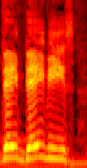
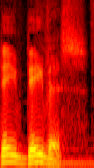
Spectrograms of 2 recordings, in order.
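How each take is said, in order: First: The surname has an 'ee' sound, like Day-veez. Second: The surname is said plainly, like Day-vis. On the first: The speaker calls it wrong. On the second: The speaker calls it right.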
